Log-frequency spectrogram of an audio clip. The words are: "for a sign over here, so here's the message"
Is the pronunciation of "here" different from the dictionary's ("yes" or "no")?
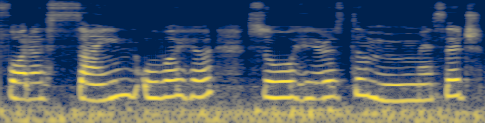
no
